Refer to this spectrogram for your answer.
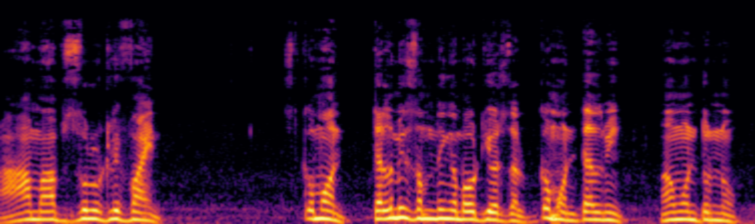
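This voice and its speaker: A put-on character voice from a man, medium in pitch with ordinary pitch variation, a fairly quick pace and long, frequent pauses. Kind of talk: comic overacting. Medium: comedy sketch. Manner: pompous, rambling, mixes English and Hindi.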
